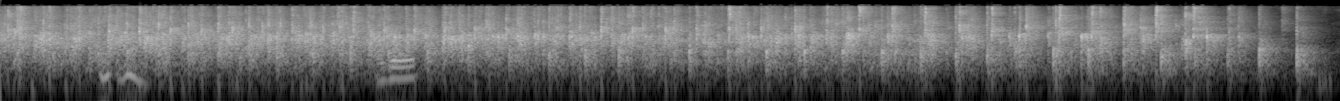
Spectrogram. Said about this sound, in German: Und so, ich würde sagen, es gibt nochmal einen dicken Applaus als Dankeschön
